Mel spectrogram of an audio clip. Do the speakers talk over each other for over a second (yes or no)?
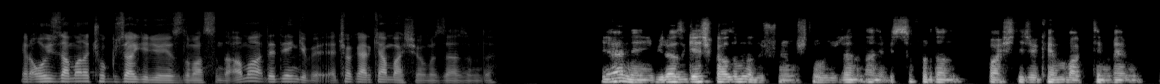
no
